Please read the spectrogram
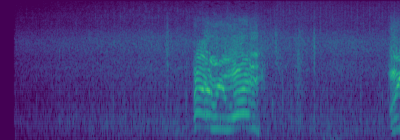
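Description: Steady rush of wind and engine noise from a biplane in flight, fading in over the first two seconds. A man's raised voice calls out briefly about two seconds in and starts speaking again right at the end.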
